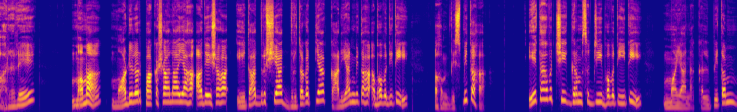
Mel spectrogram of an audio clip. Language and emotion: Sanskrit, surprised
